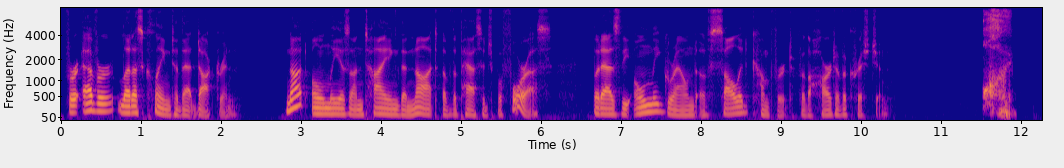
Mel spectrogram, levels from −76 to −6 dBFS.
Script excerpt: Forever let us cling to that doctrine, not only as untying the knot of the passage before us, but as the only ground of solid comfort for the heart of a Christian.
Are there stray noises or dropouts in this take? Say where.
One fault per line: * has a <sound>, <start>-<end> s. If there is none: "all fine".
* has a throat clearing, 11.5-12.0 s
